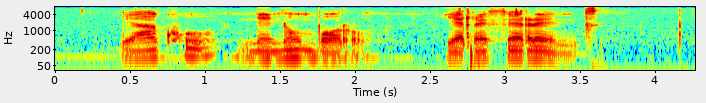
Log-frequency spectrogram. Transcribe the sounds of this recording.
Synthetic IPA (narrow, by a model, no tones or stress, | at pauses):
jakʰɔnɛnɔm̩bɔrɔ̰ | jɛrɛfɛrɛːn̩t͡sʼi̥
